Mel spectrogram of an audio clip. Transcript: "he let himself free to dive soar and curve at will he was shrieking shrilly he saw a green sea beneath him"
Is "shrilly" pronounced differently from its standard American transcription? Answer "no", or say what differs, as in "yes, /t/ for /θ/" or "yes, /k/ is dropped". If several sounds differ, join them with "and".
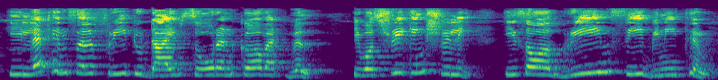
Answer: no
